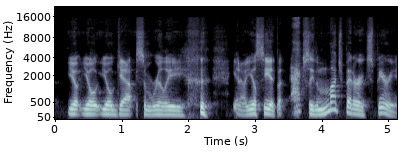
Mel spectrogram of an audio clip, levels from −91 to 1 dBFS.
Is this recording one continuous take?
no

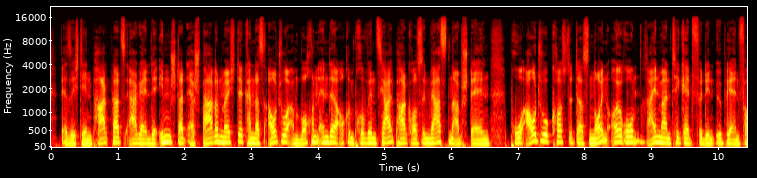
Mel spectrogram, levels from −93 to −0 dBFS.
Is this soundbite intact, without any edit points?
yes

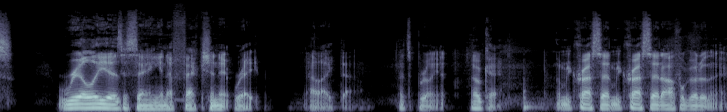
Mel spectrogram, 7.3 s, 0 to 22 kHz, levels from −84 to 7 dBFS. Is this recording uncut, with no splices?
no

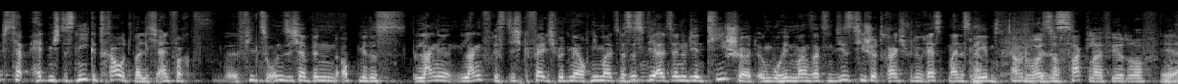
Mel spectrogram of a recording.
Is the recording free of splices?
no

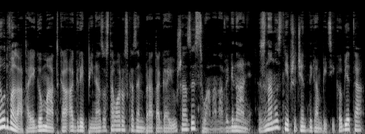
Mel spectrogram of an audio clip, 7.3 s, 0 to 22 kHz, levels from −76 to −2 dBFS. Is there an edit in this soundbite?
yes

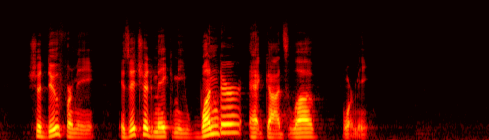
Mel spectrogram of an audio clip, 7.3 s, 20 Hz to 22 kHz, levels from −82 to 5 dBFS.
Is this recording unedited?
yes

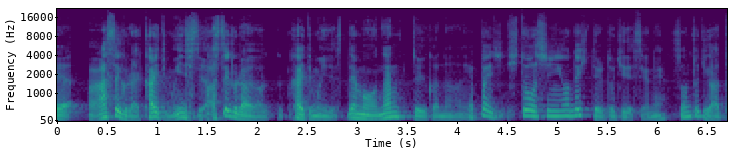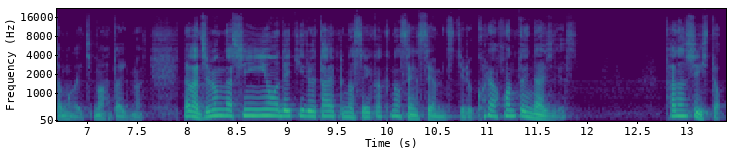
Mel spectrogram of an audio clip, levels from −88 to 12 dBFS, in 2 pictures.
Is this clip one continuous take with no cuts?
yes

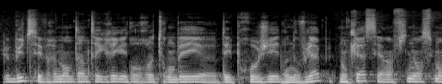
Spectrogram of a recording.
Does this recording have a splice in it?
yes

